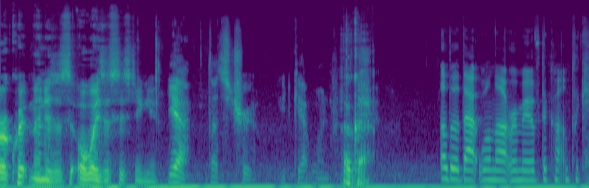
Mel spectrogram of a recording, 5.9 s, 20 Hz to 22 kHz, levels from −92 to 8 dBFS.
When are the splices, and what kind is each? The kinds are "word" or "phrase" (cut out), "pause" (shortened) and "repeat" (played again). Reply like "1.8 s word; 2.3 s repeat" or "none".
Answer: none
